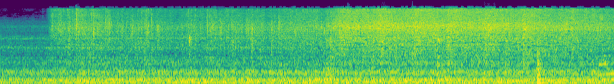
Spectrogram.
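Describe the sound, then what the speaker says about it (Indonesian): Chicken pieces dropped into hot oil with a lemon sauce seasoning, frying with a loud steady hiss that swells stronger partway through, close up, with no talking. "Tak cemplungkan daging ayamnya, juga bumbu saus lemonnya"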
